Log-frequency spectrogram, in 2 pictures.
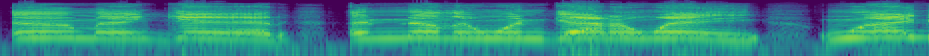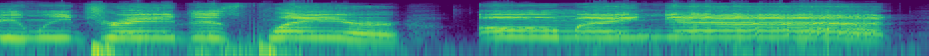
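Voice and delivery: loud, high, drawn-out mock wail; hammed-up outraged whine; mock whining fans. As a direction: mimic complainers wailing at full volume. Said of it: "they whine, bitch, and complain".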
